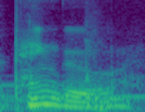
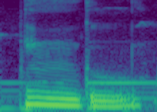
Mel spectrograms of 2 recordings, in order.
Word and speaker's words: Pingu: Pangu. Um, his name's not spelled Pangu. It's spelled Pingu. E I N Gu U. Pingu.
